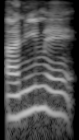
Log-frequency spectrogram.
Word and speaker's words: anime: hay quien también le dice anime porque también había la animación en francés, que la animación en francés justamente se dice anime con el acento tónico en la última sílaba que termina en la E, y entonces pues de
